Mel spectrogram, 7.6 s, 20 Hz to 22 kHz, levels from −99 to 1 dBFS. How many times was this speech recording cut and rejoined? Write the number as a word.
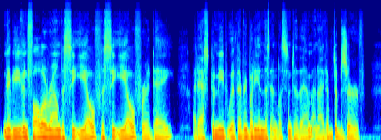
three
